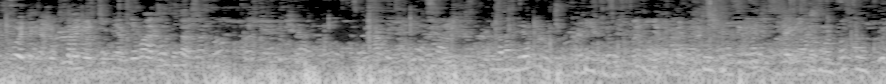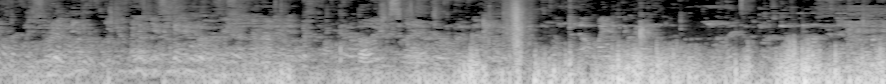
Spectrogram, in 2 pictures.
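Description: A crowd of people murmur and talk nearby.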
